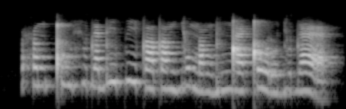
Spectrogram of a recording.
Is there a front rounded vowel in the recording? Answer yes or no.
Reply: no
